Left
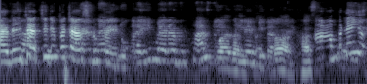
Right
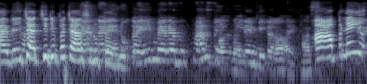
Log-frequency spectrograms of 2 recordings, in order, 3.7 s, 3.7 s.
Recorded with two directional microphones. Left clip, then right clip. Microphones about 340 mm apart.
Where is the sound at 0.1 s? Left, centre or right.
Right.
